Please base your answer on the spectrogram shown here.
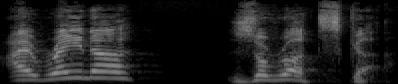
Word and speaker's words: Iryna Zarutska: That's how I pronounce her name. Iryna, that's her name. Iryna Zarutska.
